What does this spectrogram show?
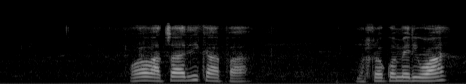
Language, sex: Southern Sotho, male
